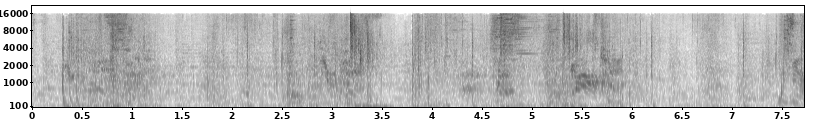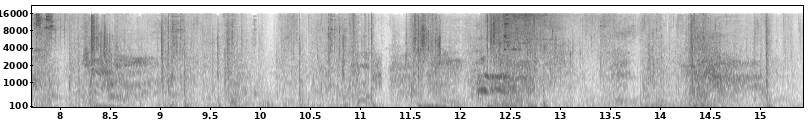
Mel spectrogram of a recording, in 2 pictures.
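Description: Punches and kicks thud and smack in quick bursts.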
